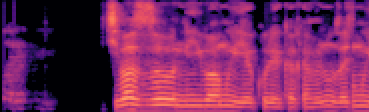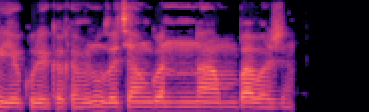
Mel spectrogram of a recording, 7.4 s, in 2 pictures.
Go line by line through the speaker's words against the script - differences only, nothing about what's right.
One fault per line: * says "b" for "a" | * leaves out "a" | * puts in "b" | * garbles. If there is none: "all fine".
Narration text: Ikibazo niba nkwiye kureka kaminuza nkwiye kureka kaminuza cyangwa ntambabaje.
all fine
